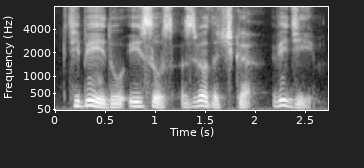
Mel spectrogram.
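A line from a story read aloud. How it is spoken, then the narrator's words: Incoherent sleepy whisper. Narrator (Russian): Маруся во сне бессвязно шептала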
